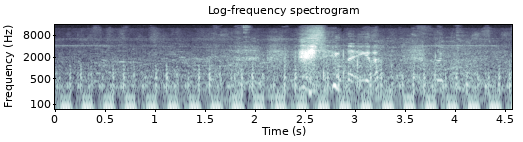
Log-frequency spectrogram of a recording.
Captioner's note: people chattering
